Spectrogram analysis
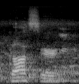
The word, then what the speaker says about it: Gasser: And my last name is spelled Gasser. Sounds in German, Gosser, but it looks like something else, which I won't say out loud at the moment.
